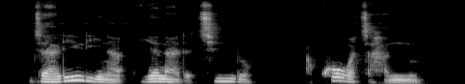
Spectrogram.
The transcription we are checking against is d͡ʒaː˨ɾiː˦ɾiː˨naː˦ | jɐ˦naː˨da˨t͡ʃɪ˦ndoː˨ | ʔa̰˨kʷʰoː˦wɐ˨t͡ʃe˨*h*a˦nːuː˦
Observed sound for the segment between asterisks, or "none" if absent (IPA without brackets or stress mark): h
